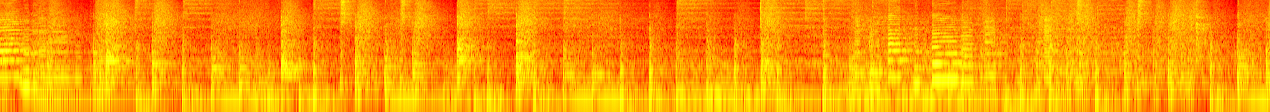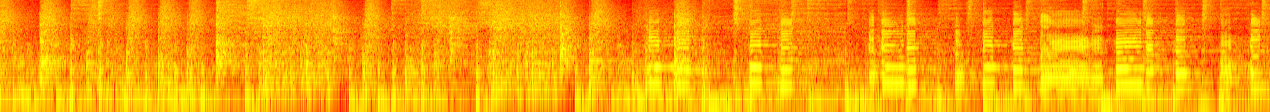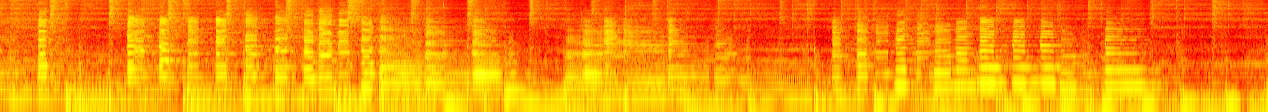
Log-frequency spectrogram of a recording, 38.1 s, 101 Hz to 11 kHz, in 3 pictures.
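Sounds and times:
saxophone: 0.0s - 1.5s, 8.1s - 11.7s, 19.0s - 38.0s
jazz drum kit solo: 0.0s - 38.0s.

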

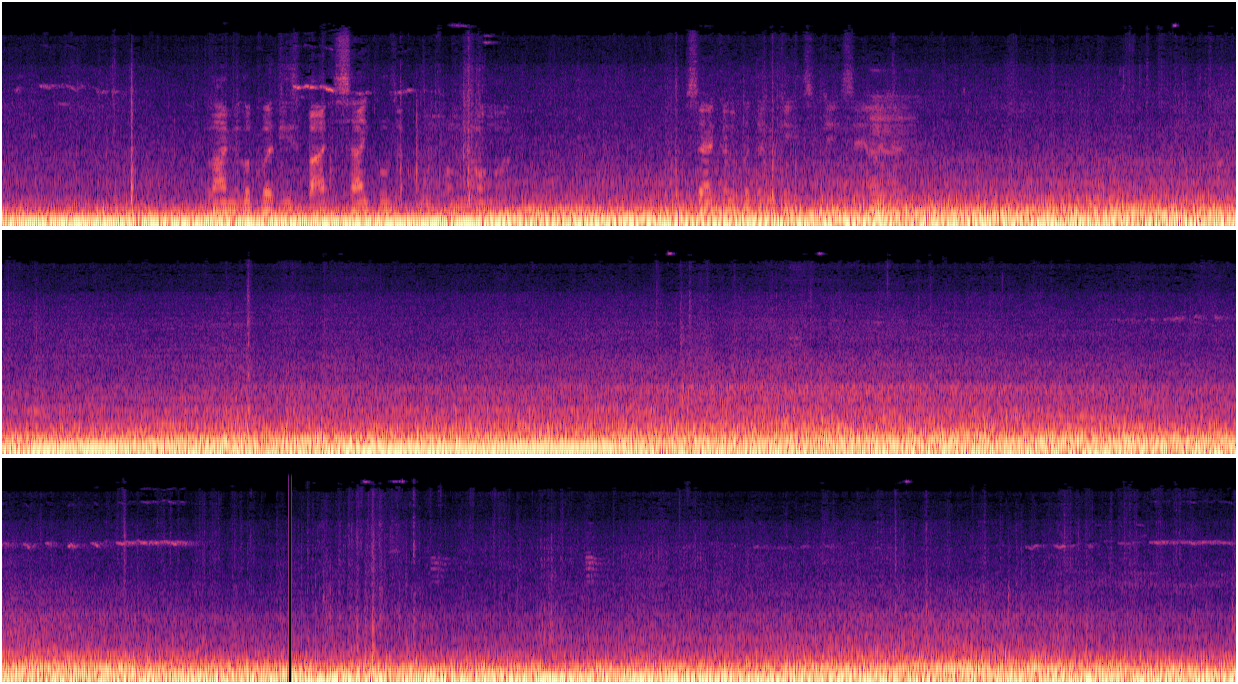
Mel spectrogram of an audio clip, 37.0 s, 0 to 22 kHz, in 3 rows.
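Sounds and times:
car engine drone: 0.0s - 37.0s
road noise: 0.0s - 37.0s.

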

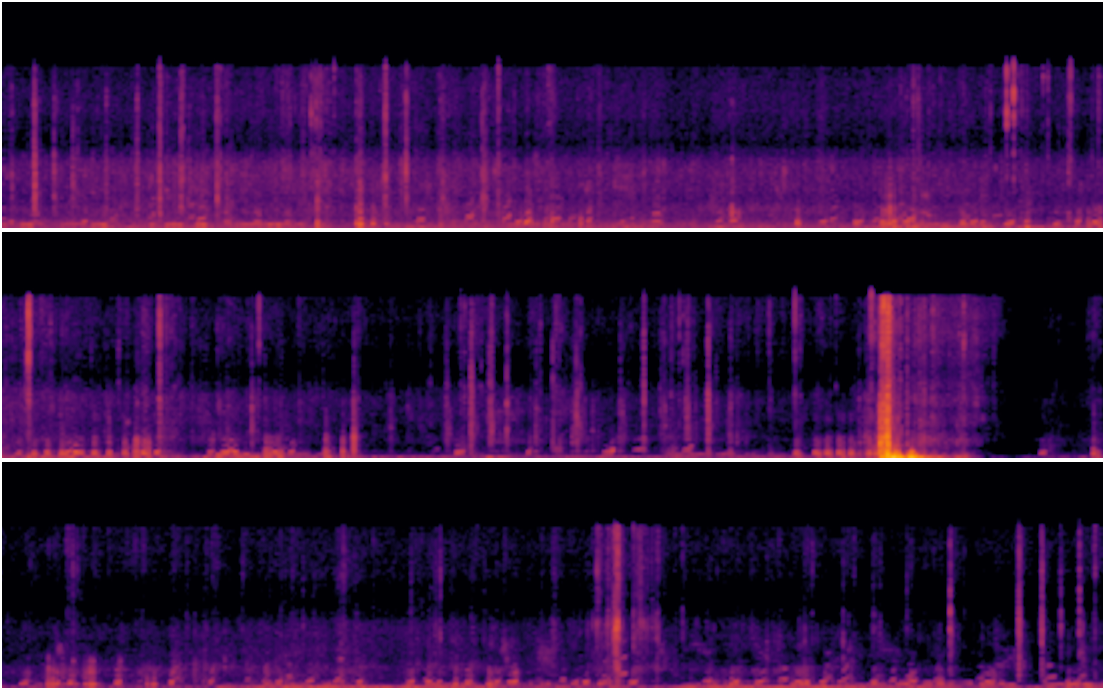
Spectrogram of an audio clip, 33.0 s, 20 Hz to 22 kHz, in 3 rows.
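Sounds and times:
bird pecking and scratching: 0.0s - 20.9s, 21.9s - 33.0s
quiet bird calls: 0.0s - 33.0s
loud thump: 19.8s - 20.4s.

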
